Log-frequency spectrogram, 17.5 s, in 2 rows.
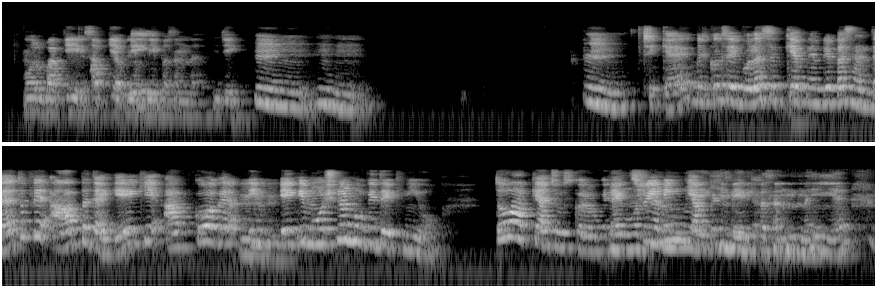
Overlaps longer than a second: present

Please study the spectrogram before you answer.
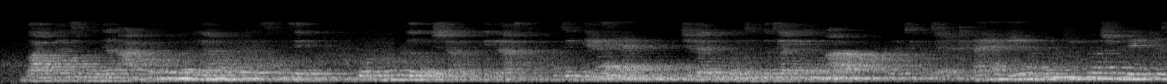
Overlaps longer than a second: none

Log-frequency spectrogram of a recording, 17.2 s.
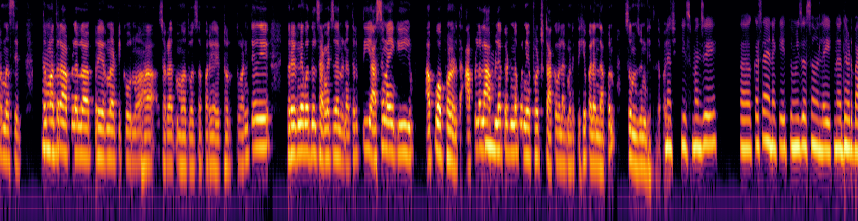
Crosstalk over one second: none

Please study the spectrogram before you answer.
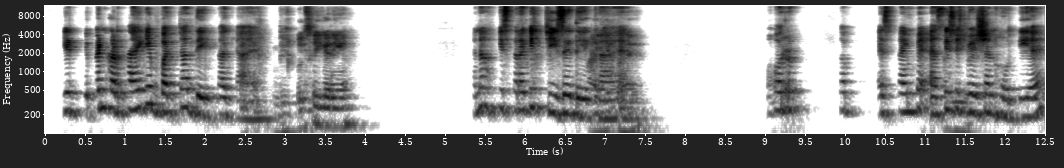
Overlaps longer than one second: none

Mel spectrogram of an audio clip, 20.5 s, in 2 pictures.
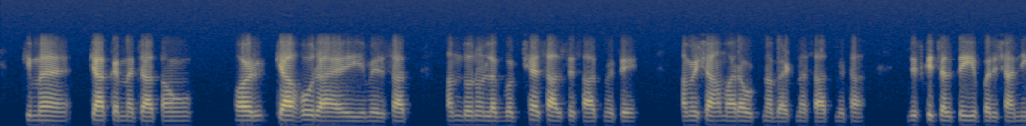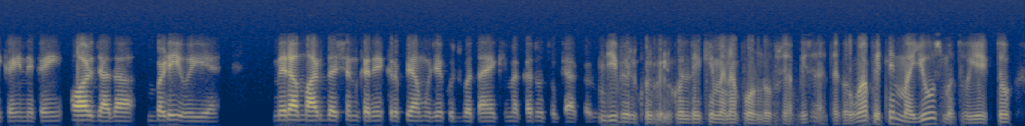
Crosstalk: none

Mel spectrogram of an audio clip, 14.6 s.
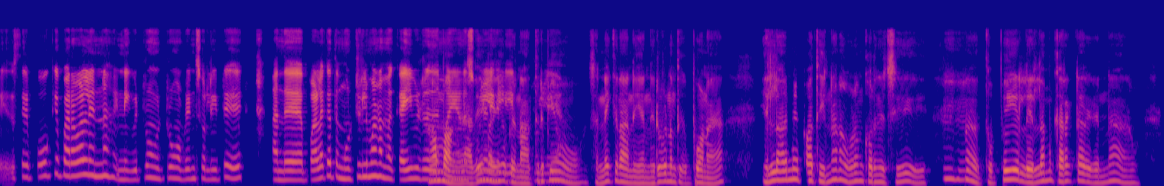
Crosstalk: present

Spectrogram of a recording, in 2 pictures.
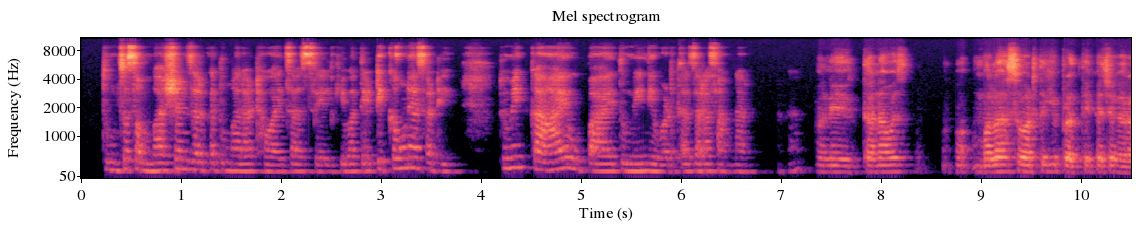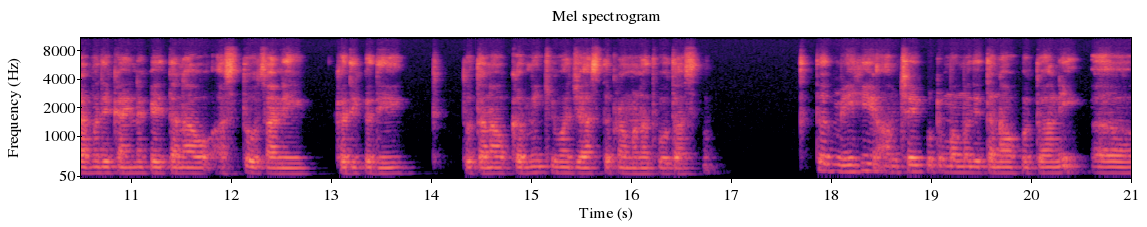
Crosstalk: none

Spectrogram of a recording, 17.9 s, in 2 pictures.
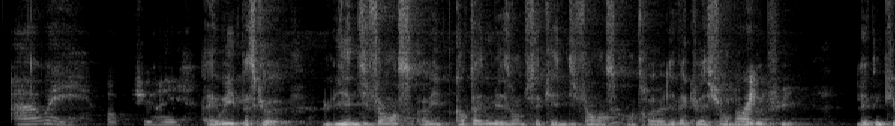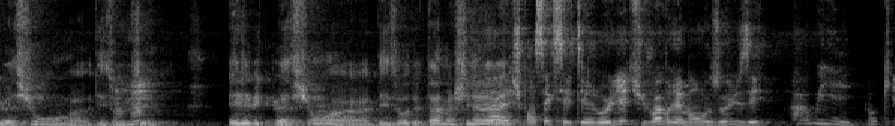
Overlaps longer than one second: none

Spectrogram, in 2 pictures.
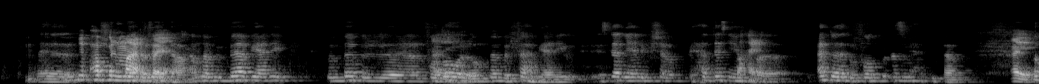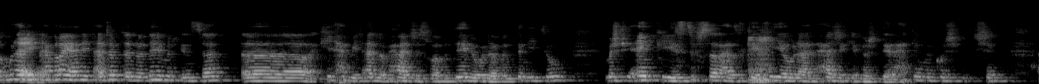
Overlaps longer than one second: present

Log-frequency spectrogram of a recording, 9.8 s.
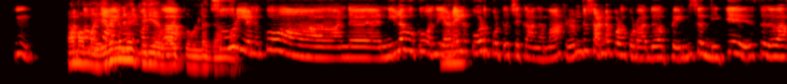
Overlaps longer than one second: present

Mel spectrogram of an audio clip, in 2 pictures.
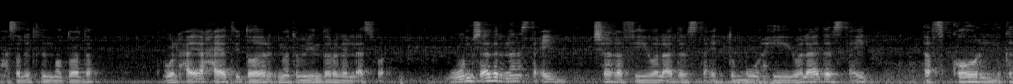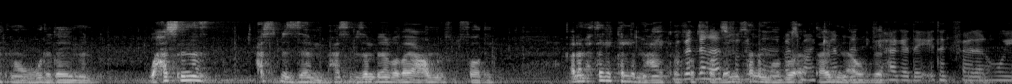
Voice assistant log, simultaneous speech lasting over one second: present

